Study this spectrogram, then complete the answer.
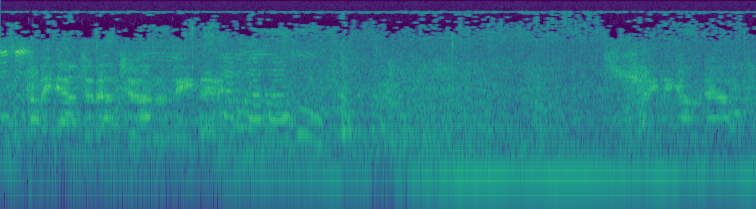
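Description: A jet plane drones steadily overhead.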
